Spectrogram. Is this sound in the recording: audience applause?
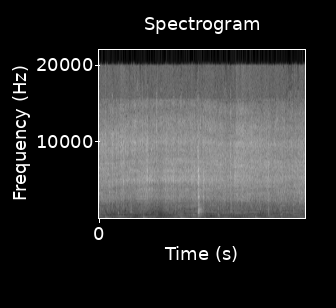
no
